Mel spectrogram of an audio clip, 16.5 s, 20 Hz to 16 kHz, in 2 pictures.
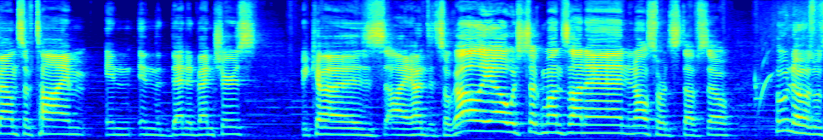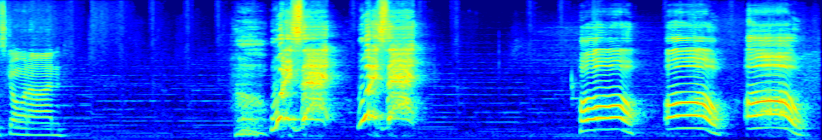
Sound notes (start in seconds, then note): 10.6 gasps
